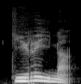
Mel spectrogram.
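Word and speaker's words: きれいな: sebenarnya kata sifat nak jadi bacanya Kirei ditambah nak kireina cantik contoh pola kalimat kata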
